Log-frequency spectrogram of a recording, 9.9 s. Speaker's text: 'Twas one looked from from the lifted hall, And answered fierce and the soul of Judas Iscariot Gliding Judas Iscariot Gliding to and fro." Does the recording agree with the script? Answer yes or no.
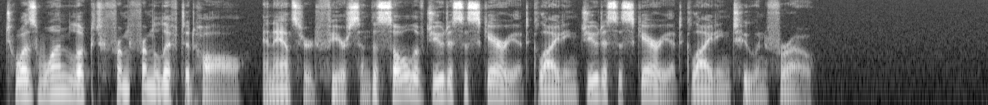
yes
